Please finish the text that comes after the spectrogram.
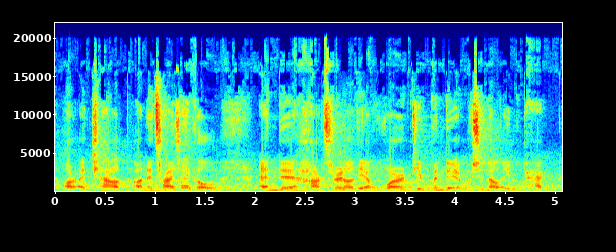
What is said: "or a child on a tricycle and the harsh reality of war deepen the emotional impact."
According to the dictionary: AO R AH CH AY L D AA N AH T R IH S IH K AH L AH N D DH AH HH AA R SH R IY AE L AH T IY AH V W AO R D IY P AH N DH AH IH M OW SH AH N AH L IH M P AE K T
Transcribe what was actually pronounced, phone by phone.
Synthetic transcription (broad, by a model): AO R AH CH AY L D AA N AH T R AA S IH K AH L AH N D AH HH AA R S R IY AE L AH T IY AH F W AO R D IY P AH N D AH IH M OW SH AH N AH L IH M P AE K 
